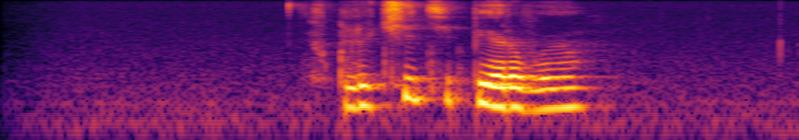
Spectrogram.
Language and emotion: Russian, neutral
